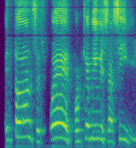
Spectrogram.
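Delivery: shouting father. Retold or imitated. A father yelling at his son about his example, furious. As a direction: scold the son at full voice. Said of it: "Y nos gritaban".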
